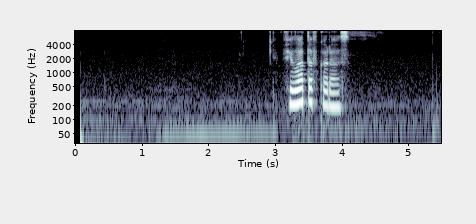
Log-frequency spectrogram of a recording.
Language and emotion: Russian, neutral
